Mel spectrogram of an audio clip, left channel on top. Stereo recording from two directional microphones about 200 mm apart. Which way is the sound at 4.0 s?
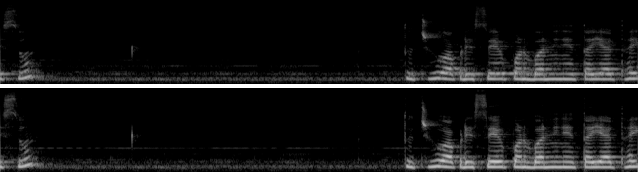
25° right (ahead or behind).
